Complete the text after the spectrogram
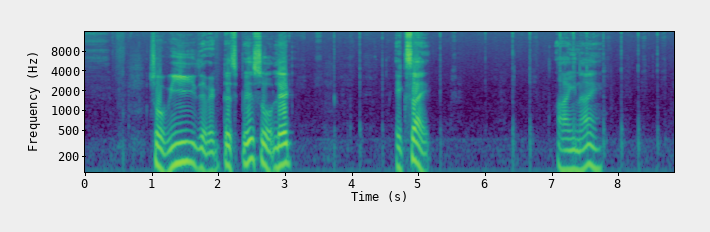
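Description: A middle-aged man speaks calmly and slowly into a close microphone, with long pauses.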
